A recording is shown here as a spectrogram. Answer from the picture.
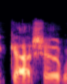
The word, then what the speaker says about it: gacha: Well, it can be pronounced that way, or it's pronounced gasha. Because the spelling is variant between G-A-S-H-A or G-A-C-H-A. So, I'm a weirdo and I say gacha where most other people say gacha. Which is also a fair pronunciation because gacha will gacha.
